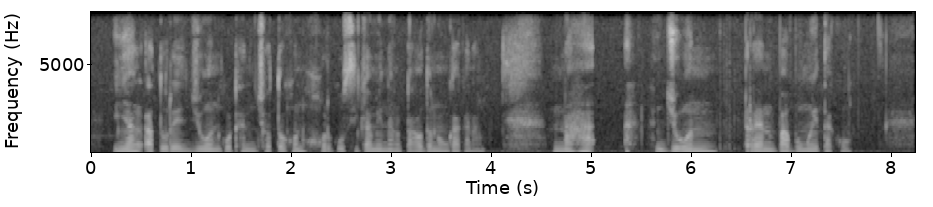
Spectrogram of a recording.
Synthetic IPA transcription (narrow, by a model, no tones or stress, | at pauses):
ijaŋa̰t̪uɾɛd͡ʒuənkɔʈʰɛnd͡ʒɔt̪ɔkʰɔnhɔɾkusikaminaŋʈawd̪ɔnɔɡakana | naɦaʔd͡ʒuənɾɛnbabuməjt̪akɔ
